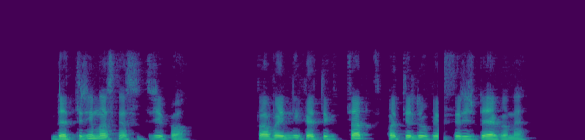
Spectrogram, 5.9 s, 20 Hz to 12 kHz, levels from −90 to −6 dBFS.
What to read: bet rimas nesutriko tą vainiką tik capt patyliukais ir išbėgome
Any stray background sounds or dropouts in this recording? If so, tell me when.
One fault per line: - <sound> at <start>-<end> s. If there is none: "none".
- dropout at 4.4-4.4 s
